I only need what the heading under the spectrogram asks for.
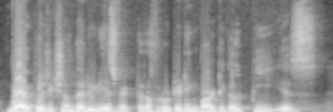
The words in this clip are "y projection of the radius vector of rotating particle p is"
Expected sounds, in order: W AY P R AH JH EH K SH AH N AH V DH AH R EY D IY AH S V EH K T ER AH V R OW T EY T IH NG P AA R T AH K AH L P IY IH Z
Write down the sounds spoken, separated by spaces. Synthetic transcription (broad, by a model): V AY P R AH JH EH K SH AH N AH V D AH R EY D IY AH S V EH K T ER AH F R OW T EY T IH NG P AA R T AH K AH L P IY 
